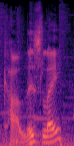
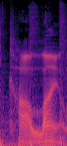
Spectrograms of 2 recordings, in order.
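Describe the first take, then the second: First: The S in the middle is pronounced. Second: The S in the middle is silent. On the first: The speaker calls it wrong. "you might look at that and say Carlisle, and many people do make that mistake" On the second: The speaker calls it right. "but it's Carlisle. So the silent letter is S"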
